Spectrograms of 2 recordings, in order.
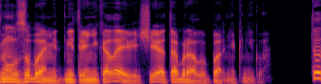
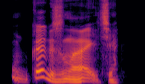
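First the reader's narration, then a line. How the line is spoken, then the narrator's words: Embarrassed mumble. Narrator (Russian): промямлил он смущенно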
